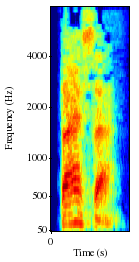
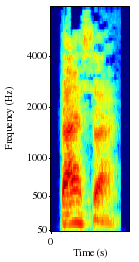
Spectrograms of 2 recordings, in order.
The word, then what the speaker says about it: taza: Taza. Taza. Taza, taza, that's the first syllable.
